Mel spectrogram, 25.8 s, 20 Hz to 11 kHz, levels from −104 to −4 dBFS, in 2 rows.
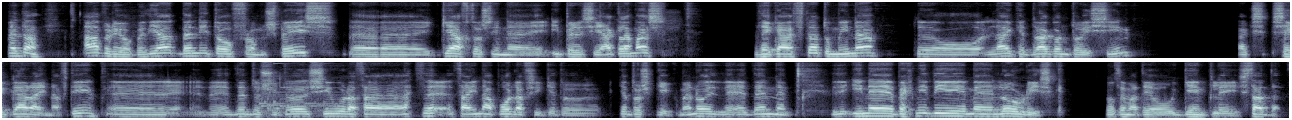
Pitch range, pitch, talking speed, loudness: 115-145 Hz, 130 Hz, 120 wpm, -25 LUFS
